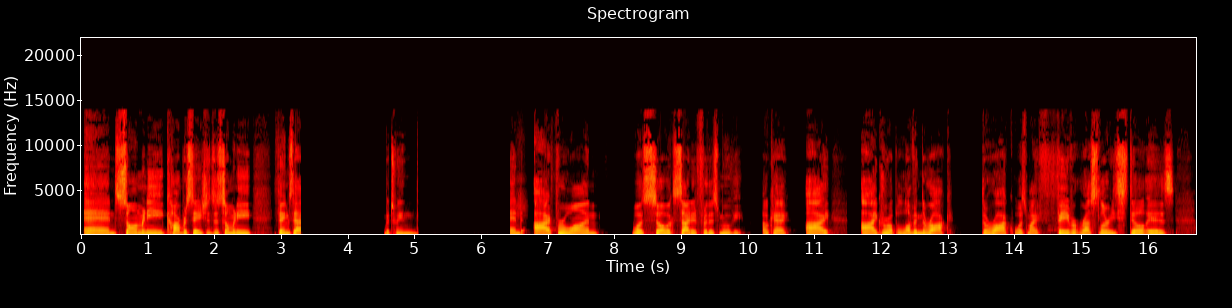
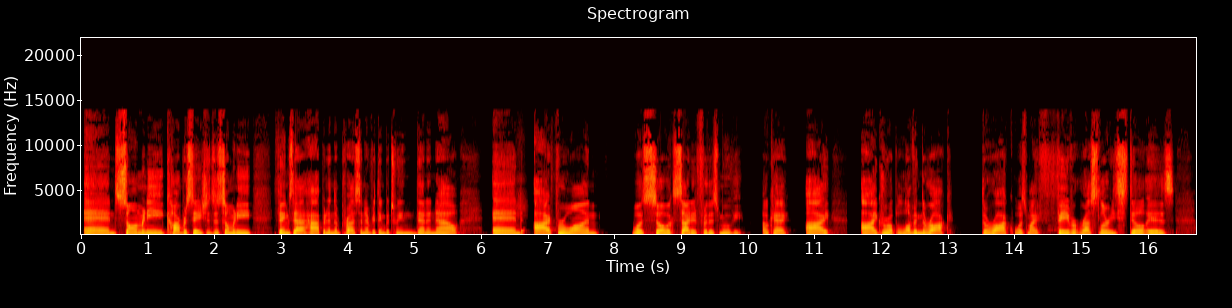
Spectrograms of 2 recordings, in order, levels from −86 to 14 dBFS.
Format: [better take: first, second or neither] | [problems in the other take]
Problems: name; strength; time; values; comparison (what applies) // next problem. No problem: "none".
second | audio cutting out; at 3.5 s for 1.5 s and at 5 s for 1.5 s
